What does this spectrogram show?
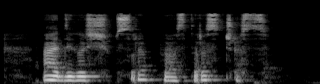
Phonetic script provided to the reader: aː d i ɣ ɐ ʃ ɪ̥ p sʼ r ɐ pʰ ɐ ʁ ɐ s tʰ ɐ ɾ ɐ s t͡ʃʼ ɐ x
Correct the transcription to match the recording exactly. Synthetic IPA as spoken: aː d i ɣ ɐ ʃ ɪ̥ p sʼ r ɐ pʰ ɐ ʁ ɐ s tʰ ɐ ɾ ɐ s t͡ʃʼ ɐ s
